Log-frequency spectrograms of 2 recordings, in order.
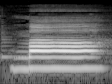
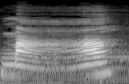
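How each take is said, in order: First: The pitch stays high and level. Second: The pitch dips low then rises. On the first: It means mother. "ma means can means the mother" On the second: It means horse. "The third tongue"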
